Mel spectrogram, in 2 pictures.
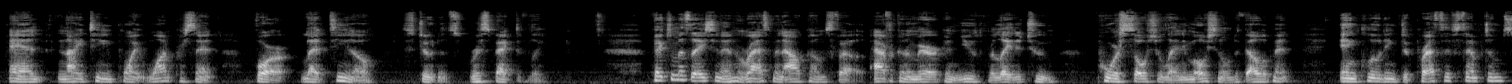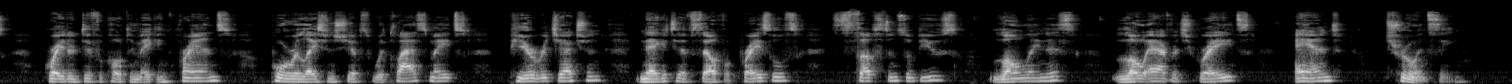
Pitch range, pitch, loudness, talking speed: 125-155 Hz, 140 Hz, -19 LUFS, 90 wpm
